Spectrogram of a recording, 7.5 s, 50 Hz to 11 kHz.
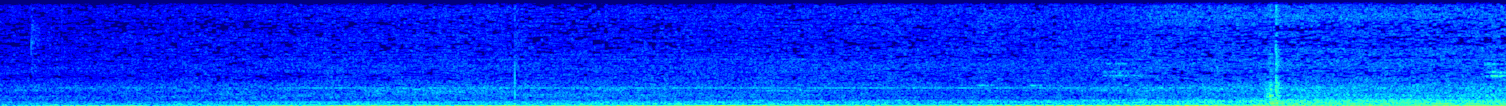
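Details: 2015 Toyota Prius Alpha, 91,000 km, AC running: steady low drone with a thin constant whine over the car's hum; loud AC compressor noise, worse when outside temperature is very high.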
